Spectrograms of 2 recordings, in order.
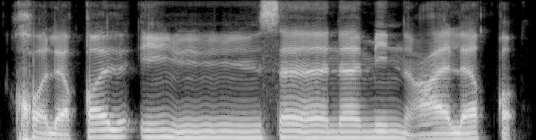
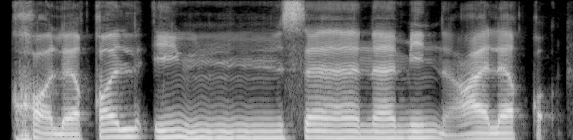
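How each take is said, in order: No difference in how they are said.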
